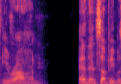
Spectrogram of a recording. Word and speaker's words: Iran: Iraq, Iraq, because some people say I um Iran, which is wrong. It's Iran.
